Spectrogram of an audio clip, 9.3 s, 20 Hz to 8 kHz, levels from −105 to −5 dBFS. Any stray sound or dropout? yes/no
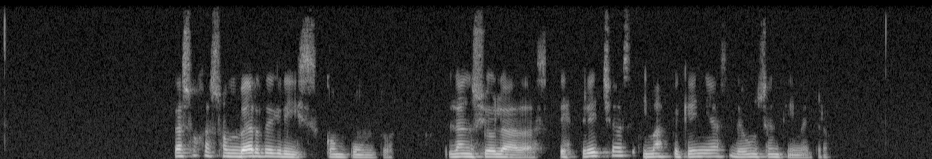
no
